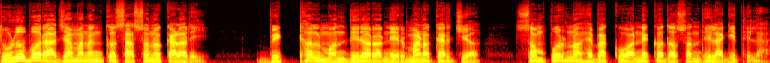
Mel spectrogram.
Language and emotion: Odia, neutral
